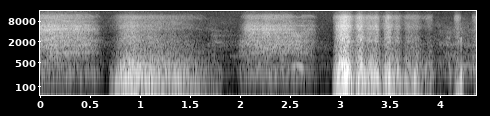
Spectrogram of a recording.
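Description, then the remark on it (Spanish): A voice imitates the snoring of someone sitting and dozing with three rough, raspy snorts, each drawn out for about a second; the last is louder and breaks into choppy, sputtering bursts. No words are spoken. “A veces alguien está sentado, está roncando.”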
